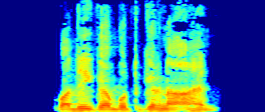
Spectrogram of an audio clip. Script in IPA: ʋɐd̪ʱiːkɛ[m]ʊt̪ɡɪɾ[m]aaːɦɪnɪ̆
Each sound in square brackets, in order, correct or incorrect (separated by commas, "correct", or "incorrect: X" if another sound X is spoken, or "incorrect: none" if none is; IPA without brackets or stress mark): incorrect: b, incorrect: n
